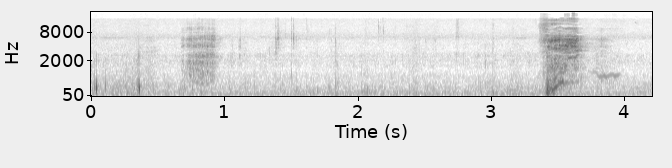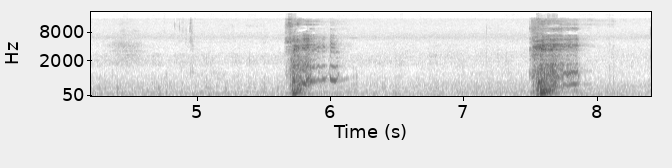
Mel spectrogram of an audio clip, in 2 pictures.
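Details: Dog after tracheal ring surgery, constant coughing while exhaling: four short, harsh coughs over several seconds, each forced out on breathing out.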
